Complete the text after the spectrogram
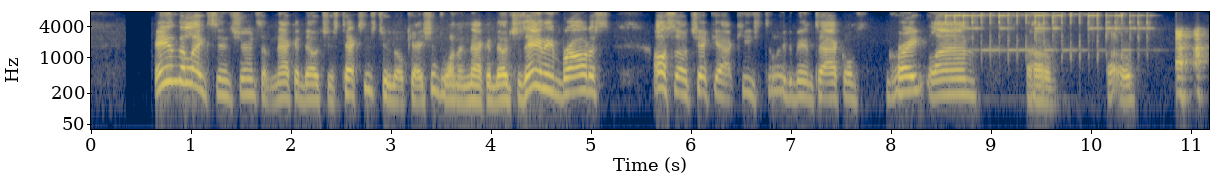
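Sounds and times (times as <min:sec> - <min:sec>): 
speech: 0:00.6 - 0:11.1
telephone ringing: 0:08.5 - 0:10.8.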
